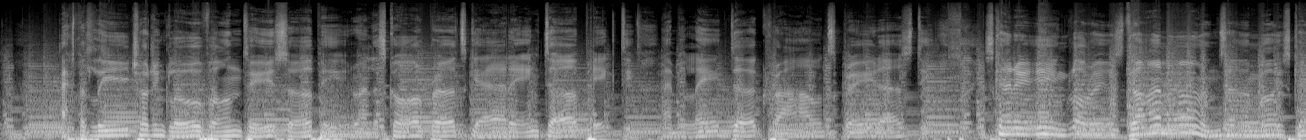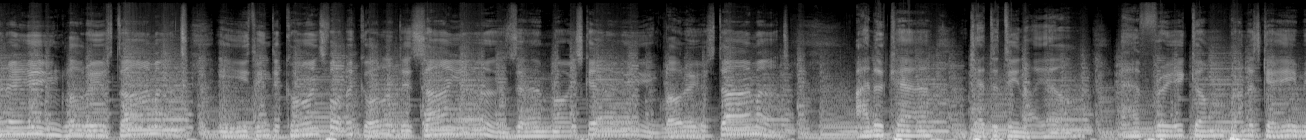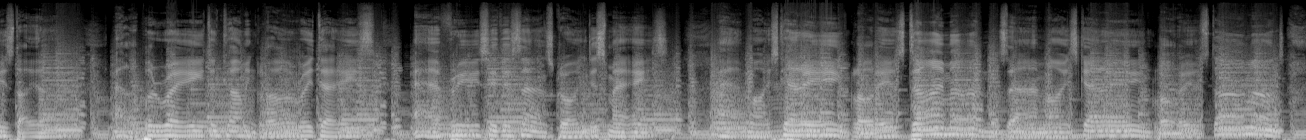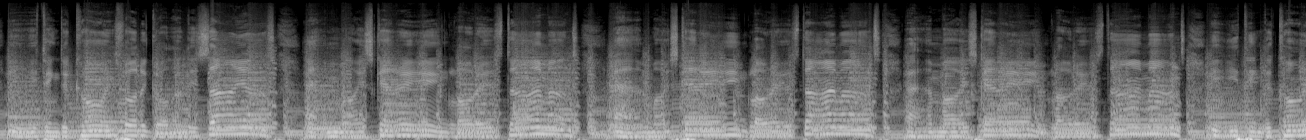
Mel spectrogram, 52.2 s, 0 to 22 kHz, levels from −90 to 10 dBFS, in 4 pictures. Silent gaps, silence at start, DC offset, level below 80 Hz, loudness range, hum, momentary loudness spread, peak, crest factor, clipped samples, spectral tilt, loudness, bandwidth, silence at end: none; 0 s; under 0.1%; -24 dBFS; 3 LU; none; 6 LU; 0 dBFS; 12 dB; 0.3%; -6.5 dB/octave; -14 LUFS; 16.5 kHz; 0 s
